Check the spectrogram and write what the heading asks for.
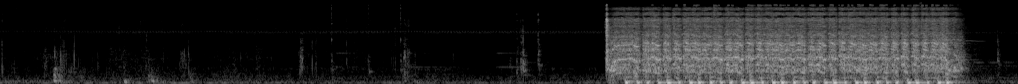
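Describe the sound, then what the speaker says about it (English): A Lexus IS300 with a swapped 1UZ V8 engine cranks over loudly and steadily for about three seconds, then cuts off, following a stretch of faint clicks and small handling noises in quiet surroundings with insects faintly audible. "Well, it's cranking over."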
